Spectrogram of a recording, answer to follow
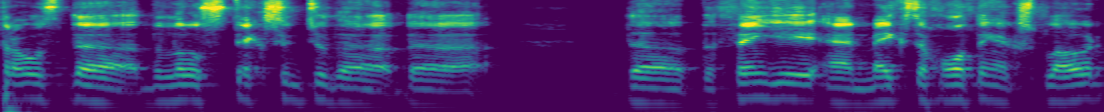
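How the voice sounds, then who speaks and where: Here a man of medium pitch speaks at a moderate pace with fairly even intonation. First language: not English. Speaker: film podcast co-host. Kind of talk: casual chat.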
